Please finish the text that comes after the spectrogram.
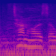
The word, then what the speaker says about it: Tannhäuser: Tannhauser. We'd pronounce it Tannhäuser with an umlaut.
